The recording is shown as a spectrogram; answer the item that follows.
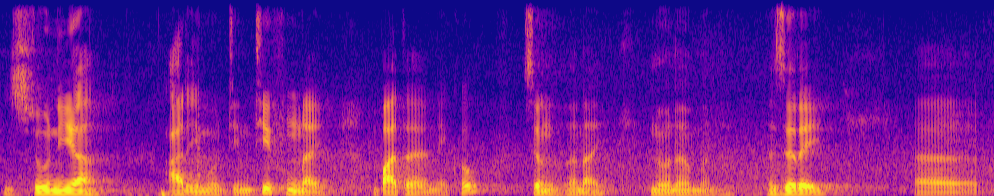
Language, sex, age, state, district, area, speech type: Bodo, male, 30-45, Assam, Kokrajhar, rural, spontaneous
